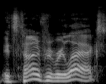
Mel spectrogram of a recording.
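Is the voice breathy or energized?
energized. It is said in an energized, lively voice.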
